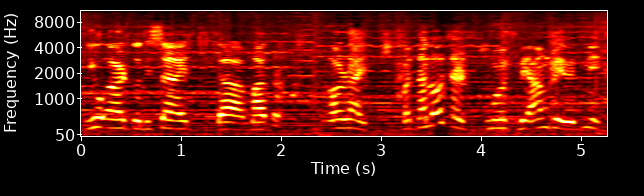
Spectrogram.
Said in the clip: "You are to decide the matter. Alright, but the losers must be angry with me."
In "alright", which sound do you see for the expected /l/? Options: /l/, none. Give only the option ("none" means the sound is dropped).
/l/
